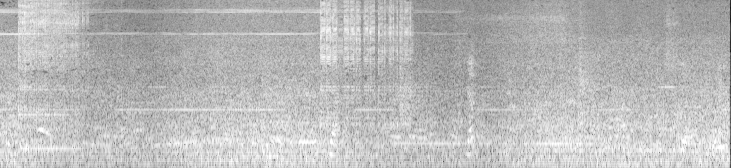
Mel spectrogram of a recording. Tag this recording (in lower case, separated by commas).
printer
